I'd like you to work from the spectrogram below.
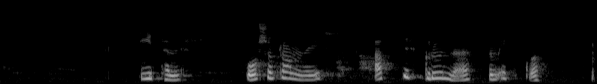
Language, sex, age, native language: Icelandic, male, 11, Icelandic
